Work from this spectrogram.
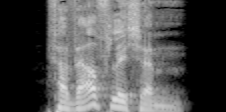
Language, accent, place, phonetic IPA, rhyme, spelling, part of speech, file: German, Germany, Berlin, [fɛɐ̯ˈvɛʁflɪçm̩], -ɛʁflɪçm̩, verwerflichem, adjective, De-verwerflichem.ogg
- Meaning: strong dative masculine/neuter singular of verwerflich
